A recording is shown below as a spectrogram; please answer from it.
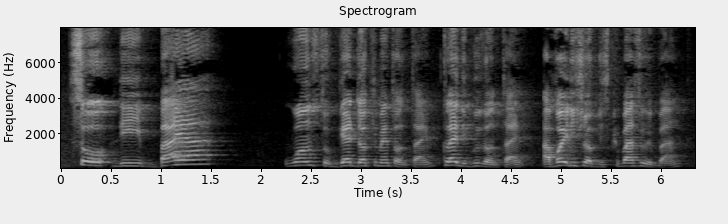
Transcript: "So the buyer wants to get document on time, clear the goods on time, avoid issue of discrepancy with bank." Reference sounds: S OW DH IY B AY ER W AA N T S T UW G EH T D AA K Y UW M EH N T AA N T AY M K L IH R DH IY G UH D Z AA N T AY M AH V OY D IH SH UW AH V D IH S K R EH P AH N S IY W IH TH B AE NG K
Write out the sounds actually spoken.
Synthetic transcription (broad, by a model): S OW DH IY B AY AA W AA N T S T UW G EH T D AA K Y UW M EH N T AA N T AY M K L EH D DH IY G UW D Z AA N T AY M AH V OY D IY SH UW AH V D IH S K R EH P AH N S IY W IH B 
